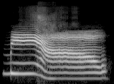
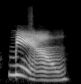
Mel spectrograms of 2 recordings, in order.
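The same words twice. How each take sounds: First: A louder imitated meow, like the budgie; bird's meow. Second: A light imitated meow; cat meow. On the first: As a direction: mimic the budgie's cat meow with more push. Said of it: "Same exact sound as Max Midnight". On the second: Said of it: "your cat goes".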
